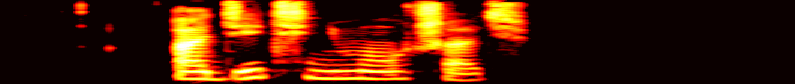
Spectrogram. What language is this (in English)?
Belarusian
